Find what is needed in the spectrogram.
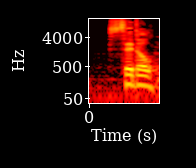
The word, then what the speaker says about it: Siddle: Sidler. – So close. Siddle.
